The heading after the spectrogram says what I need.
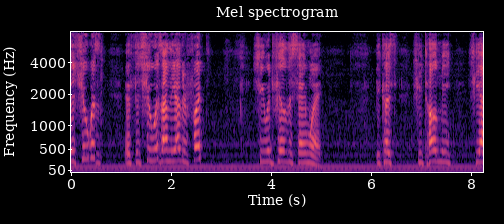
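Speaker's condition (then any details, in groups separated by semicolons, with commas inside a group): Cerebral palsy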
